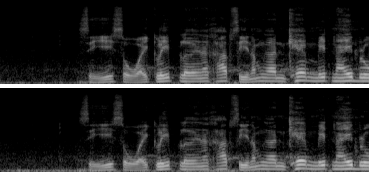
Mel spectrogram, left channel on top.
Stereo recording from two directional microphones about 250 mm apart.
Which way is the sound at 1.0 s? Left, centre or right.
Centre.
